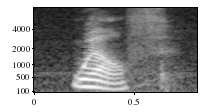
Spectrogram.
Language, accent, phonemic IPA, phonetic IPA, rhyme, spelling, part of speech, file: English, US, /wɛlθ/, [wɛl̪θ], -ɛlθ, wealth, noun, En-us-wealth.ogg
- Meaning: 1. Riches; a great amount of valuable assets or material possessions 2. A great amount; an abundance or plenty 3. Prosperity; well-being; happiness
